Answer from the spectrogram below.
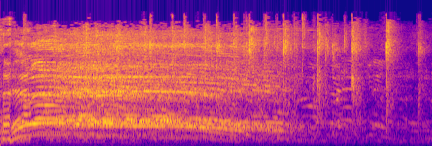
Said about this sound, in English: I think it'll probably start a little cheer actually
